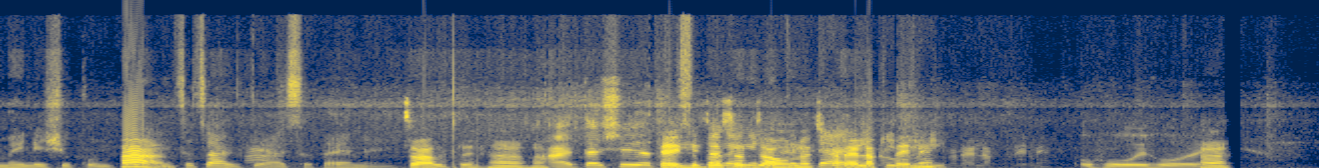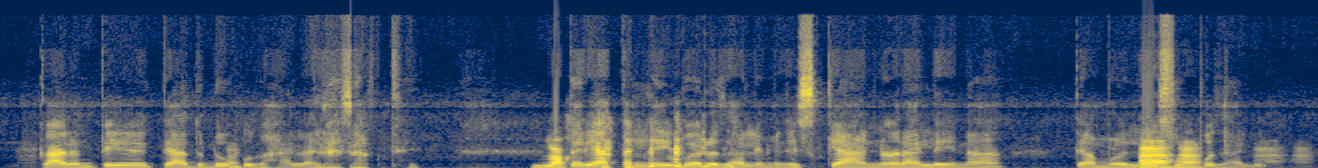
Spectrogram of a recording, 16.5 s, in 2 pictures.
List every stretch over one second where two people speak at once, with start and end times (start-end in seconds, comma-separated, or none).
4.1-5.8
